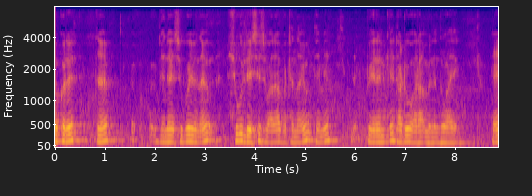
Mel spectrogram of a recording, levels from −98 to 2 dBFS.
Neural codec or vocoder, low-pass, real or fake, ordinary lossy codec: codec, 16 kHz, 8 kbps, FunCodec, trained on LibriTTS, 25 frames a second; 7.2 kHz; fake; none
